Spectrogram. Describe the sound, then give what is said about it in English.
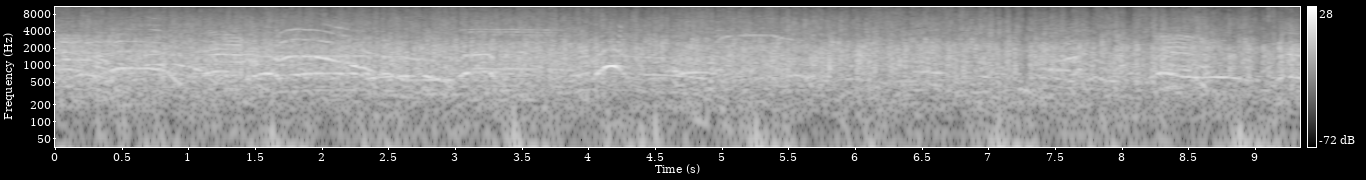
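Steady, loud audience applause for comedian Henny Youngman fills the whole stretch, a dense wash of many hands clapping at once, with scattered whoops and cheers rising above it and no pause. “What a crowd!”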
